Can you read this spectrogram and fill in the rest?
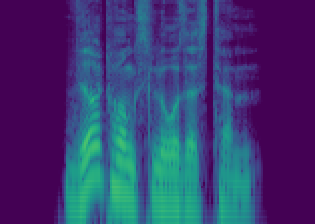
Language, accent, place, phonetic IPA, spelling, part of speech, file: German, Germany, Berlin, [ˈvɪʁkʊŋsˌloːzəstəm], wirkungslosestem, adjective, De-wirkungslosestem.ogg
- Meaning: strong dative masculine/neuter singular superlative degree of wirkungslos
